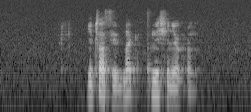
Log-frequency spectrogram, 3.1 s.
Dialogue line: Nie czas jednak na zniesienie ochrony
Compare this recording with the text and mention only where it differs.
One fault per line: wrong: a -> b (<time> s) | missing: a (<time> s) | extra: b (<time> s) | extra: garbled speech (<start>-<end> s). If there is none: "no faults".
missing: na (1.9 s)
